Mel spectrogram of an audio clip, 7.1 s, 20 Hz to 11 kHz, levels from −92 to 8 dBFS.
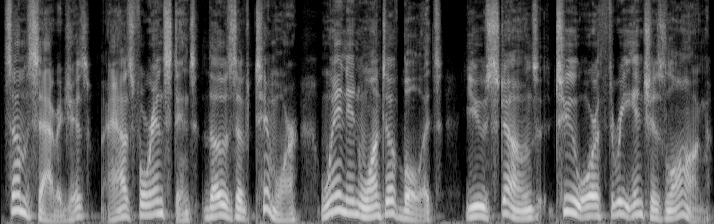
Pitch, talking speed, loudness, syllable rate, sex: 135 Hz, 150 wpm, -16 LUFS, 4.8 syllables/s, male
